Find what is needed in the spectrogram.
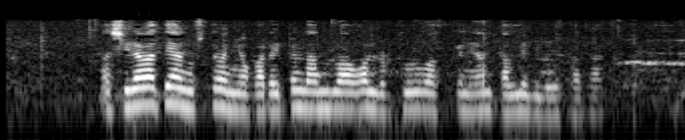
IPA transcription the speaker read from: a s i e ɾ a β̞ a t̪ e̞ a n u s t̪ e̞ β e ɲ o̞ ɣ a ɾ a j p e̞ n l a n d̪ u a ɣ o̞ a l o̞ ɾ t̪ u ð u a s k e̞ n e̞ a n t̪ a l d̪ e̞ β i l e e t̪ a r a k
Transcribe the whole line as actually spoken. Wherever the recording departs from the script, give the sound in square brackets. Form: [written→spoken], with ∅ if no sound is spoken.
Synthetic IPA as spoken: a s i e ɾ a β̞ a t̪ e̞ a n u s t̪ e̞ β [e→a] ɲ o̞ ɣ a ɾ a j p e̞ n l a n d̪ u a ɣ o̞ a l o̞ ɾ t̪ u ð u a s k e̞ n e̞ a n t̪ a l d̪ e̞ β i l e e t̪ a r a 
